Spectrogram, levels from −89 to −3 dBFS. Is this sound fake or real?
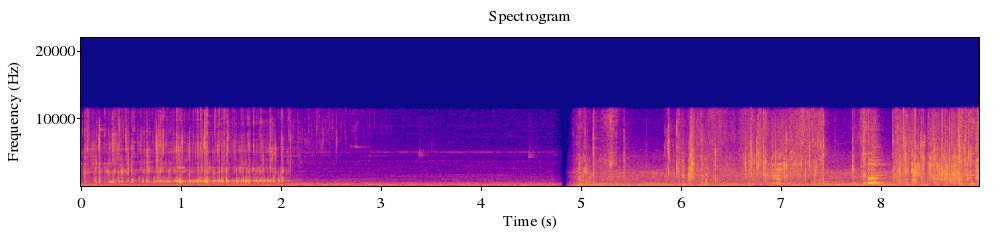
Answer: real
